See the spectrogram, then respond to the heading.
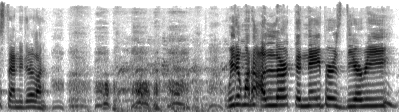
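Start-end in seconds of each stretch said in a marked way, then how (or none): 0.6-2.8 high, breathy gasp; mock excited gasp. Groupie with a flower gasps at Rinpoche, starstruck. 2.8-4.9 high, loud, laughing mock scold; mock fussy scolding. Rinpoche teases the groupies about the neighbors, high and laughing.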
